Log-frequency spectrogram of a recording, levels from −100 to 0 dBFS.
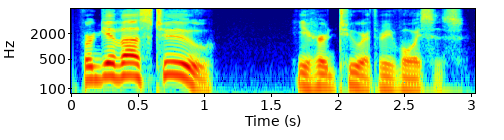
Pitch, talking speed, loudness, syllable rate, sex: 125 Hz, 180 wpm, -17 LUFS, 5.2 syllables/s, male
